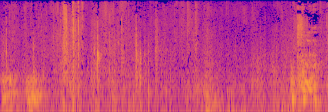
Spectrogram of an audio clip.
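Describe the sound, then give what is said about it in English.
A short, breathy sneeze bursts out amid faint rustling and shuffling noises, followed by more soft scuffing and another brief breathy burst near the end. “Bless you.”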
